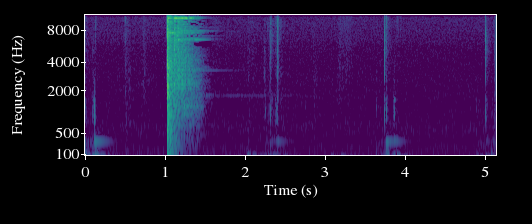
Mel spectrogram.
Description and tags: Table Slam Open Fist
